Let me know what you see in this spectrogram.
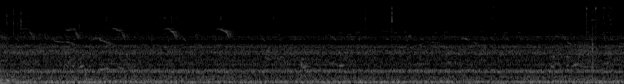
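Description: Small birds, fowl-like, peeping in a run of short falling chirps, about two a second, through the first half, over a steady low background hum. A few faint scissor snips cutting a rubber strip come near the end.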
